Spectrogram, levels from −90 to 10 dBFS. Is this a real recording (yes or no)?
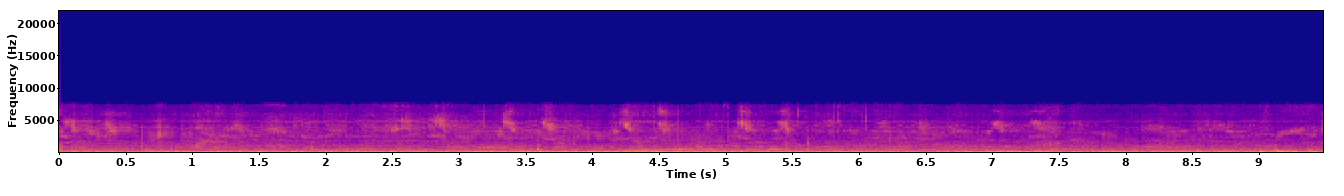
no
